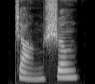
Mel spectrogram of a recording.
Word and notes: 掌声: zhǎng shēng

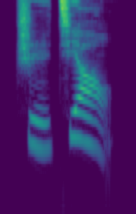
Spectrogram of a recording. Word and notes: 指教: zhǐ jiào

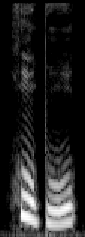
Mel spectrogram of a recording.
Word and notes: 互补: hù bǔ

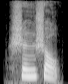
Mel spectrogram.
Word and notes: 深受: shēn shòu

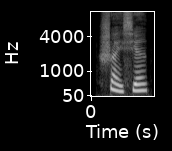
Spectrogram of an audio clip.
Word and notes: 率先: shuài xiān

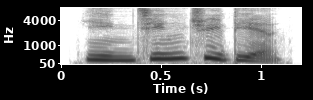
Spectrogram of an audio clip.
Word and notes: 引经据典: yǐn jīng jù diǎn

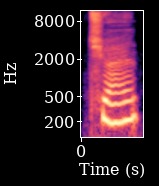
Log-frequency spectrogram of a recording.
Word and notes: 犬: quǎn

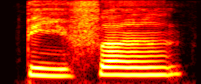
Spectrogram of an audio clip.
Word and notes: 比分: bǐ fēn

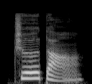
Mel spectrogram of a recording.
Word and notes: 遮挡: zhē dǎng

